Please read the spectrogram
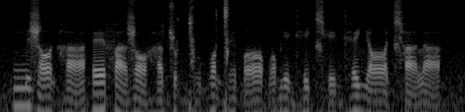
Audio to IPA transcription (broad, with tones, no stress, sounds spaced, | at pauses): mː i˥ ʐ ɑː˩˧˩ ɡʱ aː˧˩˧ | ɛː˥ f aː˧˩˧ ʐ ɒː˧˩˧ ɦ a˩˧˩ ʈ͡ʂ o˥˩ ɡ͡ǀ o˧˩˧ b ɒ˥˩ ɡ͡ǀ ɛ˥˩ ɓ ɑː˩˧˩ b ɑ˥ b e˥˩ ɡʱ e˥ t͡ɕʰ e˩˧˩ ɡʱ ɛ˥ ʎ ɑː˩˧˩ t͡ɕʰ a˧˩˧ l a˧˩˧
